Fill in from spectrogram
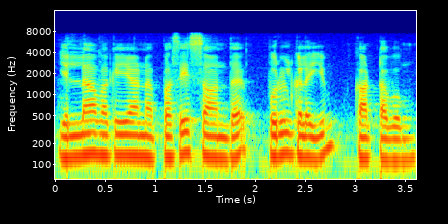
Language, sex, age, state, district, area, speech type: Tamil, male, 18-30, Tamil Nadu, Viluppuram, urban, read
